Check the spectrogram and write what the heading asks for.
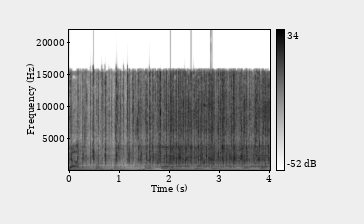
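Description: Studio orchestra playing soft sustained chords, with a voice speaking briefly at the start.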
